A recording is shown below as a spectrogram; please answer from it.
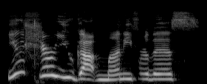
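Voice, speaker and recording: A woman voicing a gruff male saloon bartender who speaks in a slow, suspicious drawl. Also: a little high, very animated, a bit bright, no echo, clean studio sound.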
